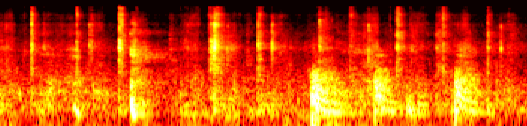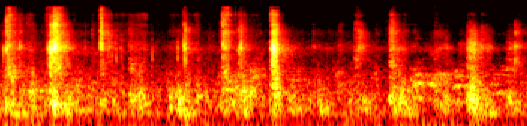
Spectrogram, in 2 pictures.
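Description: Footsteps on a concrete tunnel floor, a step about every second, with irregular sharp scuffs and knocks among them.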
